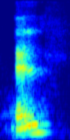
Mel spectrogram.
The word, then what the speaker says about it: elles: But there is no difference in the pronunciation. Il va, ils vont. The same for the pronoun she, elle, va or elles vont.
